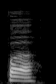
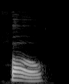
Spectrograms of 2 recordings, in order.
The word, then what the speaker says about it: pho: Hey, people, it's pronounced pho, not pho.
